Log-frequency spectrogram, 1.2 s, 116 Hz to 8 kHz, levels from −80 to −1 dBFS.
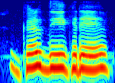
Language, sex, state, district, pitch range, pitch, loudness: Rajasthani, female, Rajasthan, Nagaur, 240-255 Hz, 250 Hz, -12 LUFS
